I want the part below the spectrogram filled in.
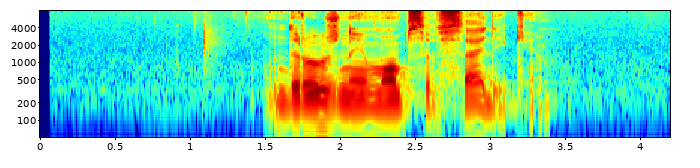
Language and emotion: Russian, neutral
